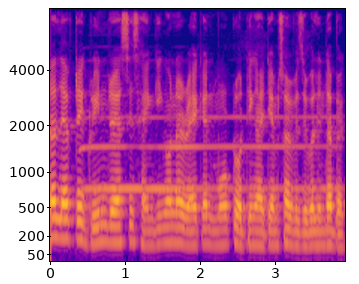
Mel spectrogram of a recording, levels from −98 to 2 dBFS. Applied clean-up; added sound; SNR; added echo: none; Wind instrument, woodwind instrument; 14 dB; none.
